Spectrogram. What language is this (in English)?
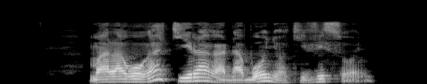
Taita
